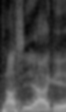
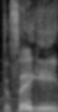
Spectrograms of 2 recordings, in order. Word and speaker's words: Tasiagi: Tasiagi, yeah. Tasiagi. I would have never guessed that one, Merle. I don't think I haven't said that. I've been saying like Tesegi, Tesegu, Tasiagi. Okay.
